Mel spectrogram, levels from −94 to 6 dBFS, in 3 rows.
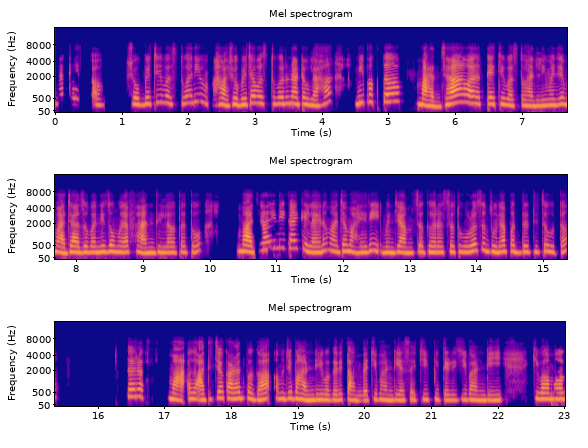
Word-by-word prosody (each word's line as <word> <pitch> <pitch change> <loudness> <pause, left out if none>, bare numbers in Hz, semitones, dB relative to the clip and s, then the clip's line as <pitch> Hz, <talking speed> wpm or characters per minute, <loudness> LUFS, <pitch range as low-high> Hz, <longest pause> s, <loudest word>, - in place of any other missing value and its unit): नक्कीच! 350 - -13 0.2
अ, - - -4 0.5
शोभेची 265 +5 -1
वस्तू 275 -3 -7
आणि 310 +4 -7 0.2
हां, 245 -3 +1
शोभेच्या 245 +5 +1
वस्तूंवरून 275 0 -3
आठवलं 250 -5 +1
हां. 295 - -2 0.4
मी 285 +4 -1
फक्त 340 +1 -3 0.6
माझ्या 270 - +6
त्याची 260 -1 -1
वस्तू 215 -2 -3
आणली, 200 0 0
म्हणजे 225 +3 0
माझ्या 225 -1 +3
आजोबांनी 220 +1 +1
जो 245 +1 +2
मला 225 -1 +1
फॅन 200 -2 +2
दिला 215 -1 0
होता 215 +1 -4
तो. 235 +5 -5 0.6
माझ्या 255 +4 +5
आईनी 370 +4 -8
काय 365 0 0
केलंय 225 -7 +1
ना, 260 - -2
माझ्या 260 -2 -1
माहेरी, 235 +3 0
म्हणजे 210 +1 +1
आमचं 210 +1 0
घर 220 -1 +1
असं 220 +1 -2
थोडंसं 250 +4 -1
जुन्या 235 0 +2
पद्धतीच 230 0 -3
होतं. 235 0 -2 1.1
तर 315 +1 +1
अ, 235 -6 0
आधीच्या 225 +6 +1
काळात 245 -1 +3
बघा, 215 -2 +3 0.2
म्हणजे 235 +1 0
भांडी 205 -3 +3
वगैरे 200 0 -1
तांब्याची 185 0 -1
भांडी 200 -2 -1
असायची, 195 +2 -4
पितळीची 195 0 -4
भांडी, 190 -2 0 0.5
किंवा 235 -2 +2
मग 230 0 +2
230 Hz, 145 wpm, -24 LUFS, 210-260 Hz, 1.1 s, माझ्या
